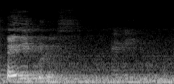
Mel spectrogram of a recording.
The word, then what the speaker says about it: pedículos: Entonces le va a decir los pedículos. Los pedículos. Pedículos. Acento en la I.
